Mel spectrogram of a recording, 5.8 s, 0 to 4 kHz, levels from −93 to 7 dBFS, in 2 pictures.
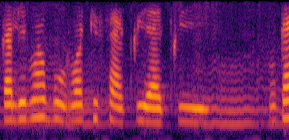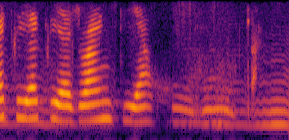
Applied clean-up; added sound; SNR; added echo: none; Buzz; 20 dB; none.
